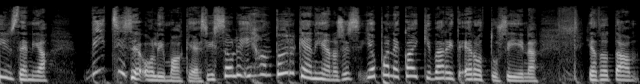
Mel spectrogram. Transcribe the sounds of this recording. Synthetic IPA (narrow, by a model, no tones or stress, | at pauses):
iːnsenjɑ | ʋit̪siseʔolimɑkesisːeoliihɑnt̪yrkeːnhienosesjopɑnekɑikːiʋærit̪erot̪ːusiːnæjɑt̪ot̪ɑ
